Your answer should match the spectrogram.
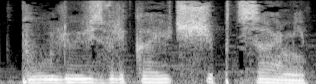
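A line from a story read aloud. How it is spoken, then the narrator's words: Through gritted teeth. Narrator (Russian): проговорила Катя сквозь зубы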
